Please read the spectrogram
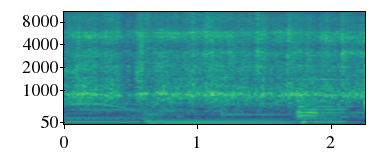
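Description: Comandante hand coffee grinder being cranked, its burrs making a steady grinding noise over background music with a low bass line.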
